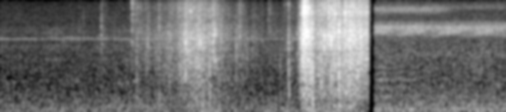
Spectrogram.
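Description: Footsteps crunch through dry leaves.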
